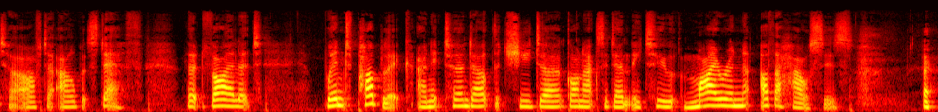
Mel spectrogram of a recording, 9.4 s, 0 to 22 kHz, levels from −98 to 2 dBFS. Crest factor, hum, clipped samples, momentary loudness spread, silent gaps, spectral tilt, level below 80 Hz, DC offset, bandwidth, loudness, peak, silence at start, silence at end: 20 dB; none; under 0.1%; 14 LU; none; -6 dB/octave; -62 dBFS; under 0.1%; 14.5 kHz; -27 LUFS; -8 dBFS; 0 s; 0 s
